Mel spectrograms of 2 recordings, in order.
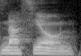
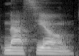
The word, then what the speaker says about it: nación: The word for nation in Spanish is nación. Same word basically, but not exactly. In this case, the T-I-O-N at the end of nation becomes a C-I-O-N with an accent on the O to give you nación.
